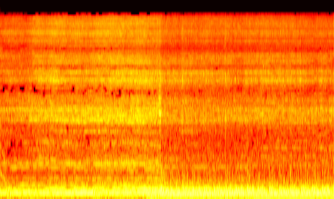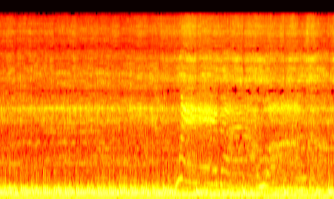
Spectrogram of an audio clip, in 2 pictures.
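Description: Live punk rock band playing loud, heavy guitar and bass with drums, the sound thickening about two and a half seconds in. The singer yells into the microphone near the end.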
